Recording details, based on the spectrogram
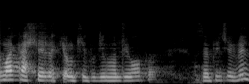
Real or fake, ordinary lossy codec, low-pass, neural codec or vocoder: fake; none; 7.2 kHz; codec, 16 kHz in and 24 kHz out, 0.6 kbps, FireRedTTS-2 codec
